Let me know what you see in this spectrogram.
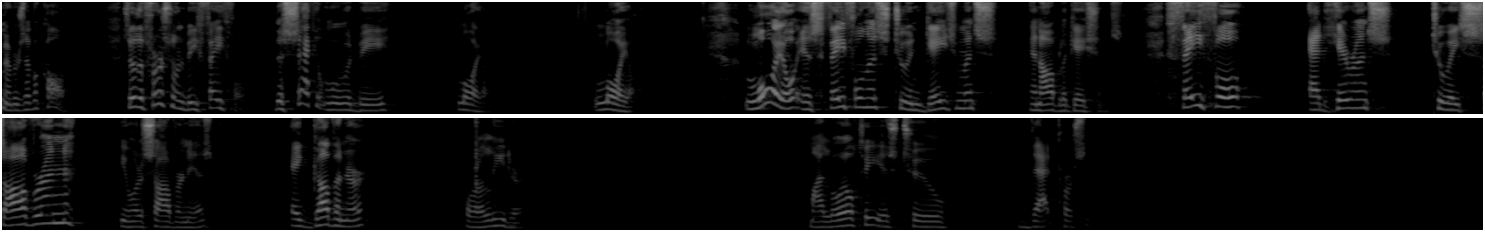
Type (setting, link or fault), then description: setting, large echoing room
